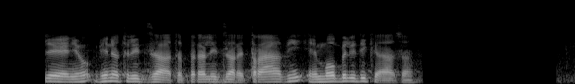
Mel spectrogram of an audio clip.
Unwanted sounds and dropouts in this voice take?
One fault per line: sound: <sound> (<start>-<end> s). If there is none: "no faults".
no faults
